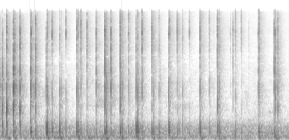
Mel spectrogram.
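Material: Glass.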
